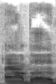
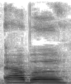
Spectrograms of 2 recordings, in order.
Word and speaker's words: ABBA: I was truly tiny my dad loves Abba or Abba most Americans say Abba the sweds say Abba who knows my Dad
